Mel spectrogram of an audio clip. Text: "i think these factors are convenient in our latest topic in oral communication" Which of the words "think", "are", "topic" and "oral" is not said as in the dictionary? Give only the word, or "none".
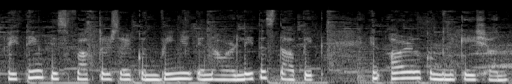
think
